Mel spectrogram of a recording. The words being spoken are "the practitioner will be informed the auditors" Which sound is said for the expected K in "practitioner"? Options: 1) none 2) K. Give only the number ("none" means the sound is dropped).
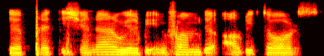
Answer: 1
